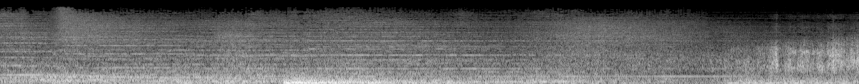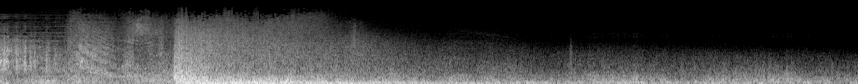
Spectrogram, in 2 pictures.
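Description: A massive, catastrophic explosion as the Well of Eternity collapses beside a ruined capital city roars out with a deep, booming rumble, followed by a second heavy blast that rolls on loudly before slowly fading into a low, dying rumble.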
